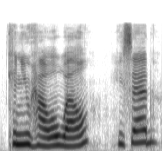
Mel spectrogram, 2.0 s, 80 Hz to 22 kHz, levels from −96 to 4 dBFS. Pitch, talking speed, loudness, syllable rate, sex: 260 Hz, 175 wpm, -13 LUFS, 3.9 syllables/s, female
